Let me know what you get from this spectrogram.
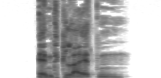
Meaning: to slip, to slip away (from grip)
- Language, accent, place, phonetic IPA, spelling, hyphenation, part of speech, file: German, Germany, Berlin, [ɛntˈɡlaɪ̯tn̩], entgleiten, ent‧glei‧ten, verb, De-entgleiten.ogg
